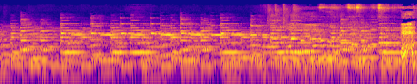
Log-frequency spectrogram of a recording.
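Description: Background piano music, a steady run of plucked-sounding notes. A brief loud sound cuts in near the end.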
